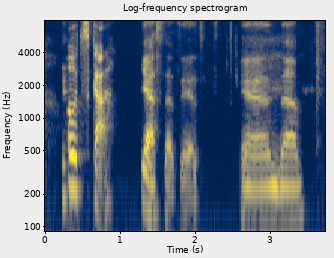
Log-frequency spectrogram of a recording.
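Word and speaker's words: Otsuka: time today Dr OTA I was pronouncing your name incorrectly this entire time so I apologize for struggling yeah pronouncing you're pronouncing my name very good quite oh thank you thank you I'm I'm gonna try not to say it too often but it is OTA yes that's it and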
